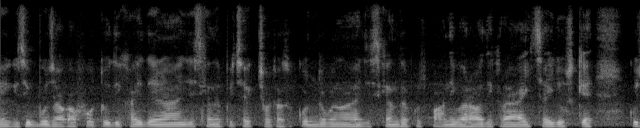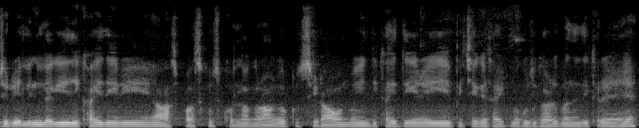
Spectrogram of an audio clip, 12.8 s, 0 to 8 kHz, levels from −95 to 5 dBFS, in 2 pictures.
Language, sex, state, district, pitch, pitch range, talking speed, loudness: Hindi, male, Bihar, Lakhisarai, 110 Hz, 110-115 Hz, 225 wpm, -30 LUFS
